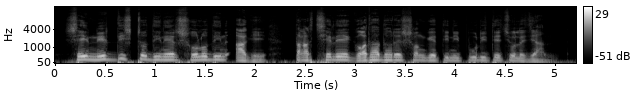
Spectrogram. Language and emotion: Bengali, neutral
